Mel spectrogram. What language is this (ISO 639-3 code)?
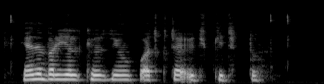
uig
